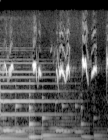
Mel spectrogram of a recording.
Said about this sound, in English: A male western tanager chirps loudly from the branch of a Douglas fir. The tanager's tune is as sharp as his brightly colored red head.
